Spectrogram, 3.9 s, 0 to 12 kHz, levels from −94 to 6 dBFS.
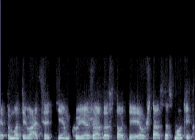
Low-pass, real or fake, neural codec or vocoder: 7.2 kHz; real; none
